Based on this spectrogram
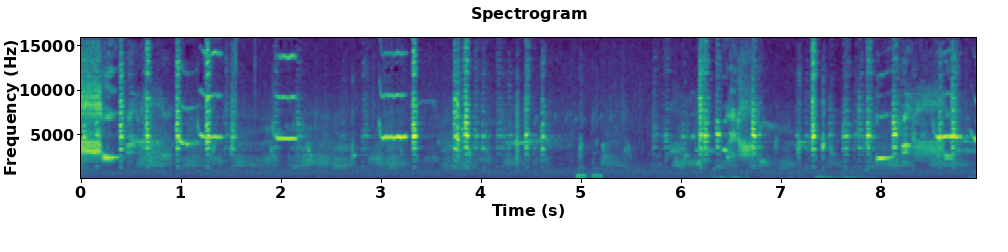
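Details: Blackbirds at the Piper Spit dock on Burnaby Lake hold a noisy group chirp while perched and not coming down to feed. Their sharp, high chirps and squeaky notes overlap without a pause over a low traffic rumble.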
